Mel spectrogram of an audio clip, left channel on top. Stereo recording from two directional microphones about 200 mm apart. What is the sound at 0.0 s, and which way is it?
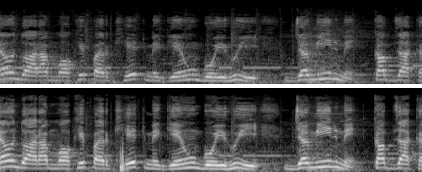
A man's voice, 40° right (ahead or behind).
